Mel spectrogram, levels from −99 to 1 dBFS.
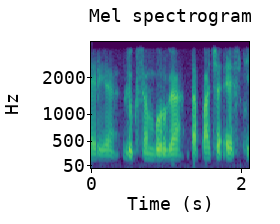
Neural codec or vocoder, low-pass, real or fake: none; 3.6 kHz; real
